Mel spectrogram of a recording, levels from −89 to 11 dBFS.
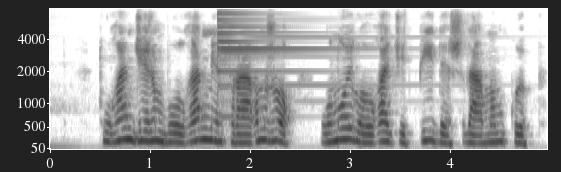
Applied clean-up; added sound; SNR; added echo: none; Bell; 13 dB; none.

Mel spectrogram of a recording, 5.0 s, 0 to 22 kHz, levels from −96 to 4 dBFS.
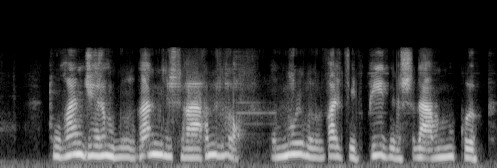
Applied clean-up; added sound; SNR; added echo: neural diffusion model UNIVERSE++.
